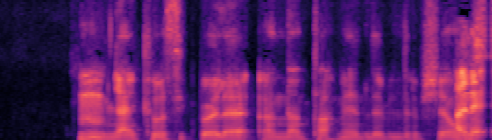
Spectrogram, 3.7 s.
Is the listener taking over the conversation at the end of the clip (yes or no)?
yes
